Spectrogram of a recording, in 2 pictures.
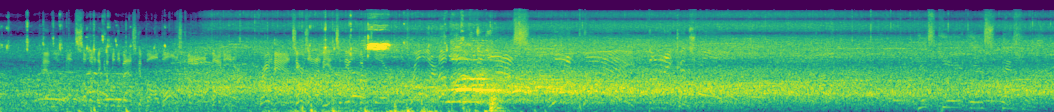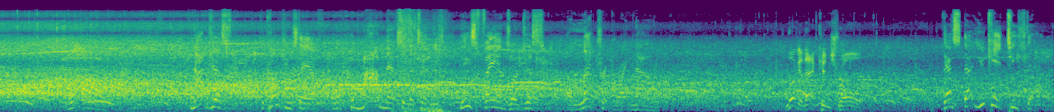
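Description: Basketball game sounds: the ball bouncing on the hardwood court amid a steady haze of crowd voices in the arena, the crowd growing louder about five to eight seconds in.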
